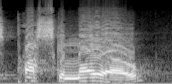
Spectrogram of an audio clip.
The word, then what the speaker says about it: proskuneo: And to pronounce them in English from their original word in the Greek, one word is proskuneo.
